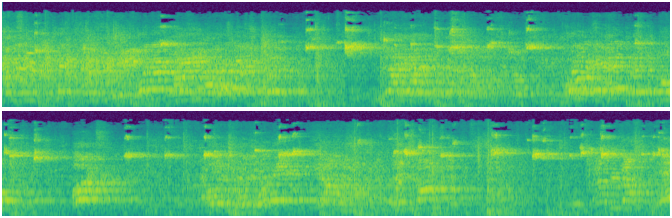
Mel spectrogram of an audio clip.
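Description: Young men shout to each other in an echoing gym.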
